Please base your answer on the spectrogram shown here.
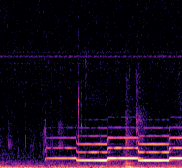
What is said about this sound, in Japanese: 遠くでサイレンの音が聞こえる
